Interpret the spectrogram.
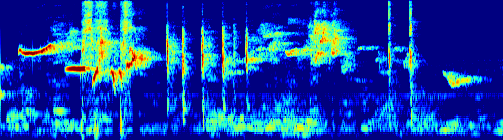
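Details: White-rumped shama at a songbird contest, where it took first place, giving a whistled opening phrase, buzzy bursts and a series of sharp, snapping clicks, then a soft falling whistle.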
